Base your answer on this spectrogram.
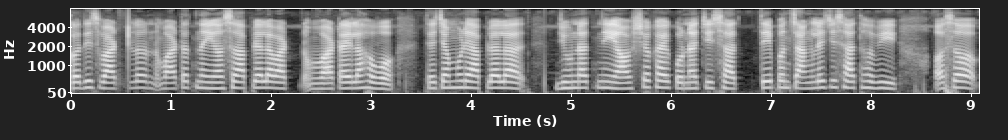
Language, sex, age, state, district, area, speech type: Marathi, female, 45-60, Maharashtra, Washim, rural, spontaneous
